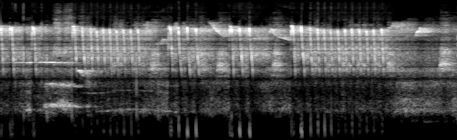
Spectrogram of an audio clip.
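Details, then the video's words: Bar-winged prinia singing energetically, a fast rattling series of high descending strokes in long runs, preceded by lower warbled whistles, with a continuous high hiss behind. "Suara burung ciblek kristal || prenjak gacor"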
